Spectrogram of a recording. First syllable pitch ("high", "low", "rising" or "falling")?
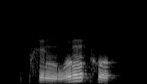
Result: low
